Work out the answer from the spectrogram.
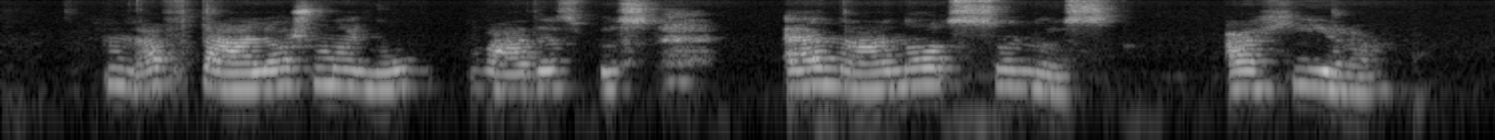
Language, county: Lithuanian, Panevėžys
